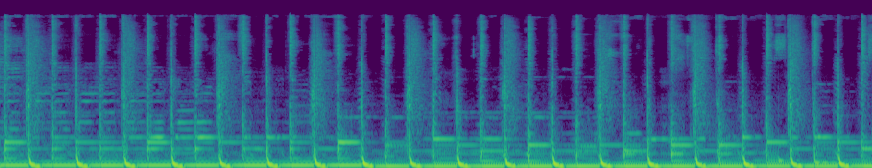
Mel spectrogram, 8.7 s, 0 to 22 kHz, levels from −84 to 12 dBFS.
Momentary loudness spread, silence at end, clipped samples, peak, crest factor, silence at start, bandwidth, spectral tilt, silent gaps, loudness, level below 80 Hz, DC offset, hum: 2 LU; 0 s; under 0.1%; 0 dBFS; 10 dB; 0 s; 15.5 kHz; -5.5 dB/octave; none; -13 LUFS; -14 dBFS; under 0.1%; none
